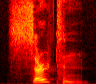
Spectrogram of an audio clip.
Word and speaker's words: certain: 그래서 이번 단어에서 t는 우리말로 튼 즉 전체적인 의미는 certain certain certain이라고 발음하시면 되겠습니다 품사는 형용사 뜻은 확실한이라는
